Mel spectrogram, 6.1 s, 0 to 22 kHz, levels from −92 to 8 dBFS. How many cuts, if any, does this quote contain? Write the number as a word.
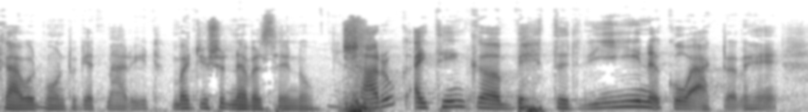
one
